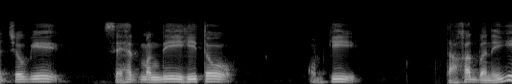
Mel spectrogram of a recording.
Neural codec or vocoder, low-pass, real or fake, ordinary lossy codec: codec, 16 kHz, 1 kbps, X-Codec, HuBERT features, trained on LibriSpeech; none; fake; none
